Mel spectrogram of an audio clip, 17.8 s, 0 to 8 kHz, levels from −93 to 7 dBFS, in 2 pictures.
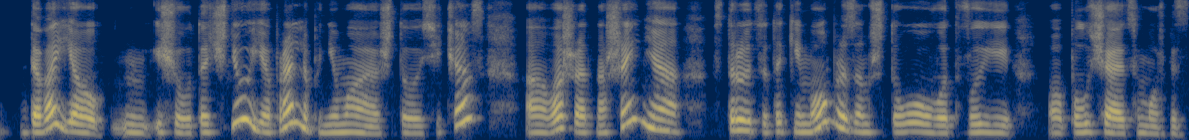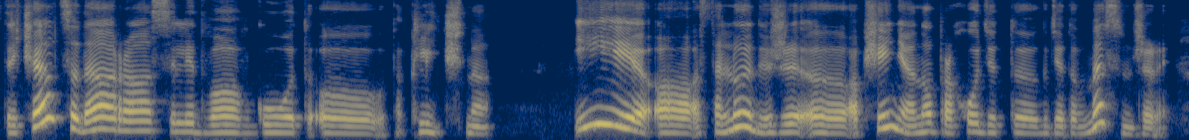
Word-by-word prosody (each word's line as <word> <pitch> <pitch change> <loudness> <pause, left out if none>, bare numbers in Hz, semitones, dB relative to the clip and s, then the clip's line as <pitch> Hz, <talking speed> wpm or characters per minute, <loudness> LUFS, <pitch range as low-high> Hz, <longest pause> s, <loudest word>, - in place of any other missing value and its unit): давай 175 +1 +4
я, 190 - +4 0.2
м, 170 -2 -8
еще 175 -2 -3
уточню. 175 - +1
Я 180 - 0
правильно 300 - +3
понимаю, 170 -5 -3
что 155 +2 -5
сейчас, 340 - -1 0.3
а, 170 - -1
ваши 235 -2 +2
отношения 205 - 0 0.2
строятся 205 -5 0
таким 185 0 -5
образом, 250 - +1
что 180 +1 -2
вот 160 -1 -2
вы, 170 -3 -5 0.2
а, 160 0 -5
получается, 170 -2 -1
может 150 -2 -9
быть, 150 - -10
встречаться, 345 - +4
да, 245 - +6
1 210 -1 0
или 190 0 -4
2 165 0 -1
в 155 - -19
год, 170 0 -4
э, 150 -3 -3
так - - -18
лично, 165 -5 -6 0.6
и, 310 -1 +5
а, 165 -1 +4
остальное 270 +11 +2
движе 170 -4 -4
э, 165 -3 +2
общение 260 - +1
оно 180 +5 -1
проходит, 170 -2 -5
э, 160 -2 -3
где-то 150 -1 -7
в - - -14
мессенджере? 145 - -3
175 Hz, 150 wpm, -24 LUFS, 160-210 Hz, 0.6 s, да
